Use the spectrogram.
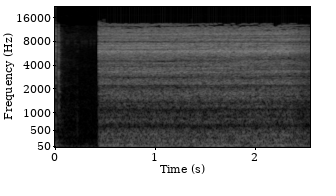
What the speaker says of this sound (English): what you're listening to is mono pink noise, which represents audio in nature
